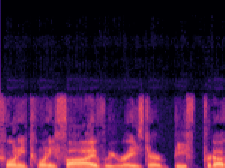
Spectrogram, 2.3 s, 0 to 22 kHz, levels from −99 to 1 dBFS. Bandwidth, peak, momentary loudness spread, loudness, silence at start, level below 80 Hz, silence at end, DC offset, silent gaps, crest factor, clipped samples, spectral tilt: 10 kHz; -4 dBFS; 7 LU; -20 LUFS; 0 s; -60 dBFS; 0 s; under 0.1%; none; 16 dB; under 0.1%; -4.5 dB/octave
